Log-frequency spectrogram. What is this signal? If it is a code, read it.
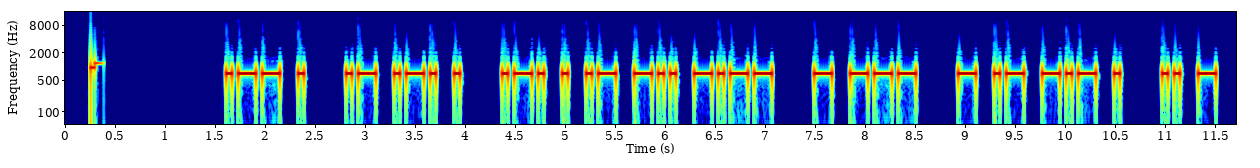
Morse code, heard as a keyed tone, about 21 wpm, 700 Hz. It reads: WE ARE READY TO TAKE IT
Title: Sentences with 7-Word Phrases - 20wpm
